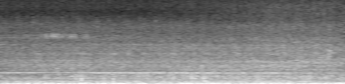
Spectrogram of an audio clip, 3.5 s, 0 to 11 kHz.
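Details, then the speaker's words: 2005 Chevrolet Silverado 1500 5.3L V8 after water pump work, power steering fluid just topped off on the leaking, empty system: smooth low idle with no squeal or groan; the power steering noise went away. "All right, we just topped off the power steering and that noise went away."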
